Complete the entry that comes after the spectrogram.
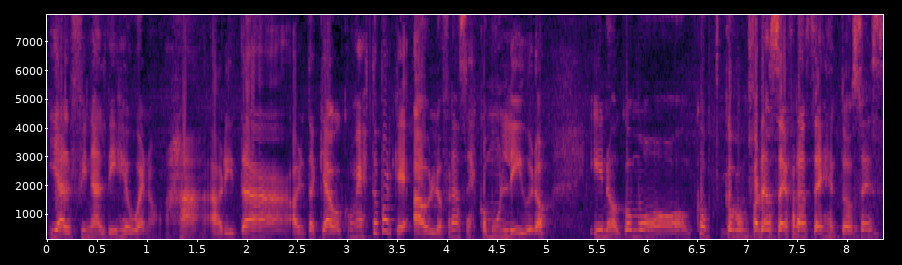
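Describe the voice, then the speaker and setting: A woman's medium-pitched voice with a Venezuelan accent. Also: ordinary pitch variation, moderate pace. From Venezuela, Caracas. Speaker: Spanish professor. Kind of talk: interview. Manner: halting, with frequent fillers and repetitions.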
